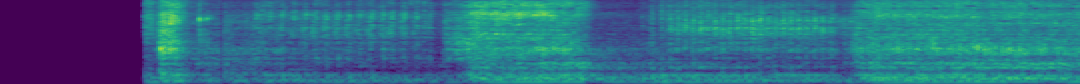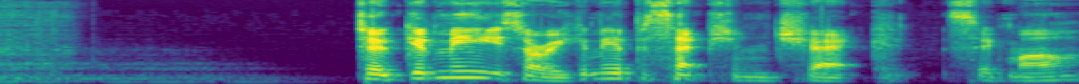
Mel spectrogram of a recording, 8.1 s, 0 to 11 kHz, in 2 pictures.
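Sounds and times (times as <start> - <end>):
deep rumbling wolf growls: 0.6 - 5.1
speech: 5.4 - 8.0.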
